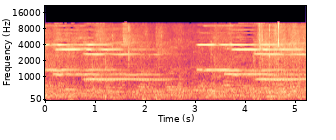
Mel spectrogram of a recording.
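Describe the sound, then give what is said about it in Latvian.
A parliamentary voting bell rings continuously for several seconds, called for before a vote on a bill: a steady electric ringing tone over a low murmur and faint background voices. “Lūdzu zvanu.”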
